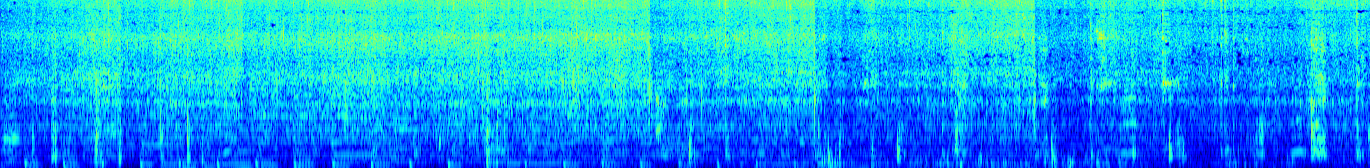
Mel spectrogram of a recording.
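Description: Boiled mung beans sizzling in hot oil in a steel wok, with a metal ladle scraping and clinking as it stirs them, the clinks more frequent in the second half.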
